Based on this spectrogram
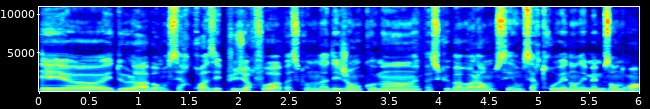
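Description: A man with a very deep, low pitch and a dark, mellow tone talks monotone and flat at a fairly quick pace with hardly any pauses. The recording is very clean, with a silent background. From southern France, Marseille. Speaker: rapper. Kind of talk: interview. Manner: halting.

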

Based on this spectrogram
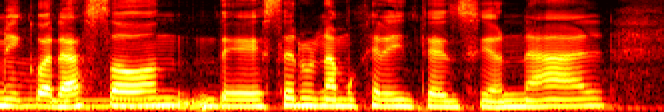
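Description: Very slowly, a woman talks in a mid-range pitch. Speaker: missionary. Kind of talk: casual chat, testimony.

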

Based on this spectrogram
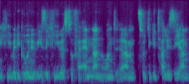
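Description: A man speaks at a moderate pace. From northern Germany. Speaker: pharma innovation manager. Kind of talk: interview.

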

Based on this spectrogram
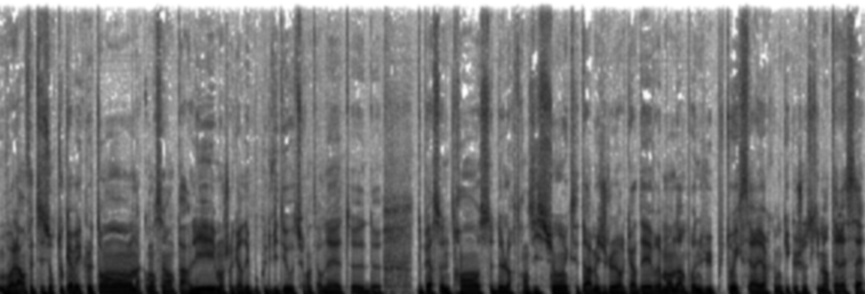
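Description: A man's medium-pitched voice at a fairly quick pace, flat and monotone, with very even loudness. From Switzerland, Geneva. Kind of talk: casual interview.

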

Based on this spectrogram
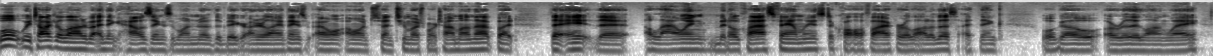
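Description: A man with a normal speaking voice talks at a fairly quick pace and medium pitch, his intonation fairly even. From Massachusetts, Cape Cod (Falmouth). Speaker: state politician. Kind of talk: radio interview.

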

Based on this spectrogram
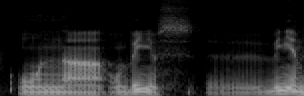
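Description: His intonation stays mostly level as a man talks in a very deep, low register. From Australia and London, Latvian diaspora family. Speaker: venture capital investor. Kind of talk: interview. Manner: halting with many fillers.

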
